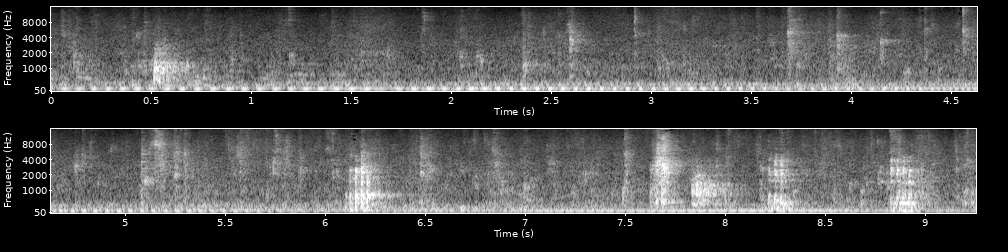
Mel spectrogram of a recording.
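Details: Pig in Indonesia breathing and eating, giving a long, steady train of low pulsed grunts that forms a continuous droning rumble, with sharp chewing clicks and snorts breaking in toward the end.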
